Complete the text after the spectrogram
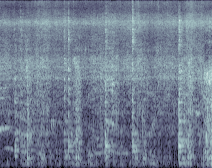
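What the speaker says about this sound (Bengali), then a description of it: "ভালো করে নেড়ে চেড়ে নিচ্ছি" Moringa drumstick pods fry in a pan while being stirred, giving a steady sizzle with repeated scraping and knocking of the spoon against the pan.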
